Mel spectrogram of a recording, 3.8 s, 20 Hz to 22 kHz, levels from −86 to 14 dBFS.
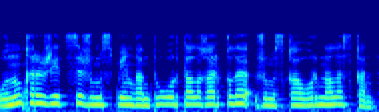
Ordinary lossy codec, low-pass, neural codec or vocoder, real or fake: none; 7.2 kHz; none; real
